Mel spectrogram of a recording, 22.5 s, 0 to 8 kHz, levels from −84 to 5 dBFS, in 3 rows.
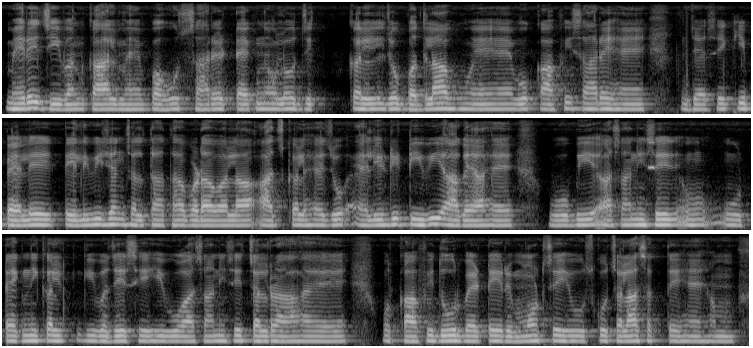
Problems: none marked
